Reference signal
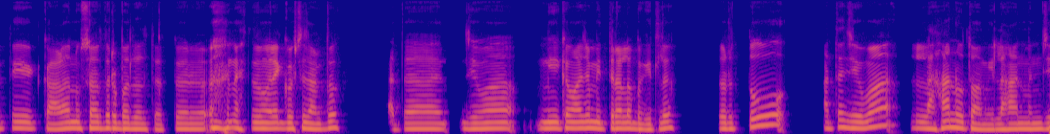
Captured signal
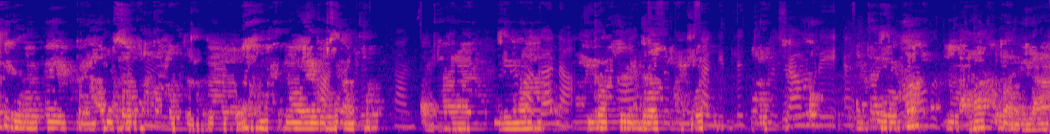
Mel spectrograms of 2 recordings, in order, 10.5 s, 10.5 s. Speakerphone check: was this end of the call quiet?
No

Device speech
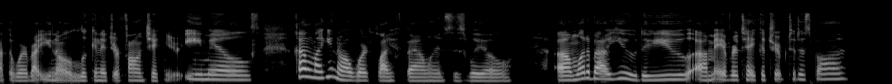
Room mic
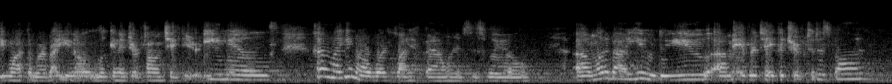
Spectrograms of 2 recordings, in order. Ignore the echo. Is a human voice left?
No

